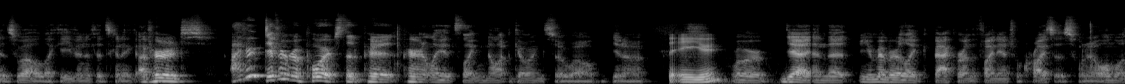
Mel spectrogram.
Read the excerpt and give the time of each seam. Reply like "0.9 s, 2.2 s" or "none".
8.1 s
